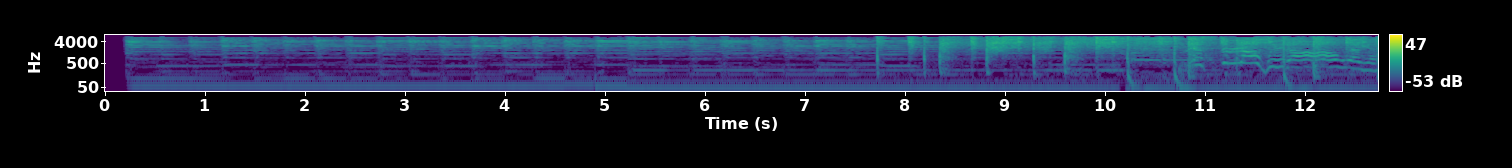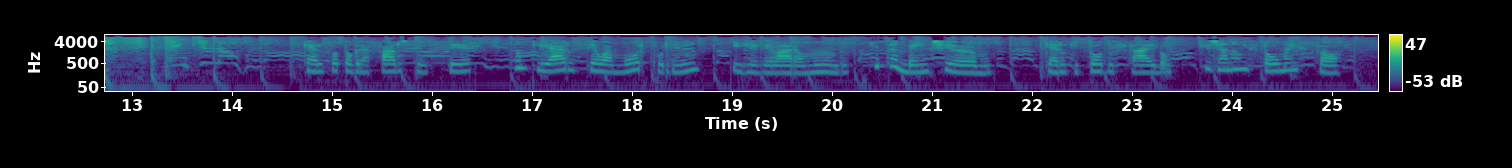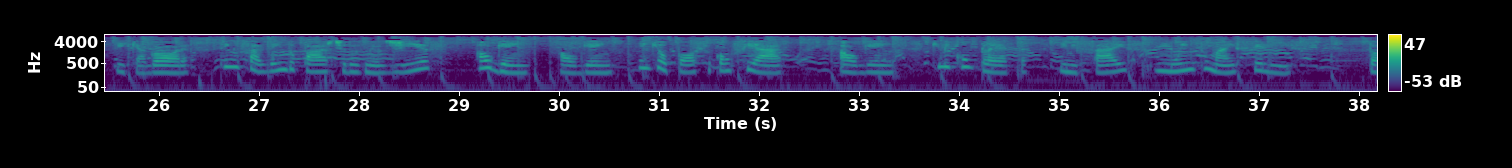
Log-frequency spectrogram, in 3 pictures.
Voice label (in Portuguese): Fotografia Feminino; Telemensagens 2017; Românticas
